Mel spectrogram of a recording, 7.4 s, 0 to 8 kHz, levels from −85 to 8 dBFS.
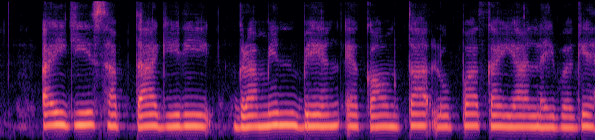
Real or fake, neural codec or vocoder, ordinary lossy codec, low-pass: fake; codec, 16 kHz, 4.8 kbps, FACodec; none; none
